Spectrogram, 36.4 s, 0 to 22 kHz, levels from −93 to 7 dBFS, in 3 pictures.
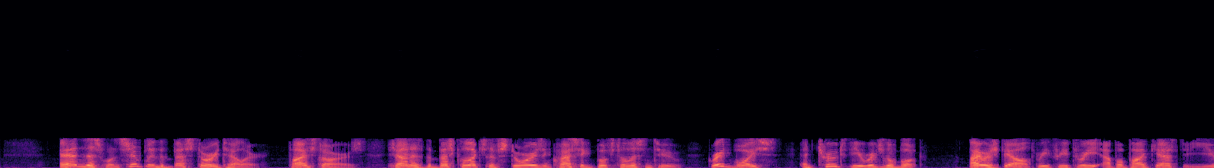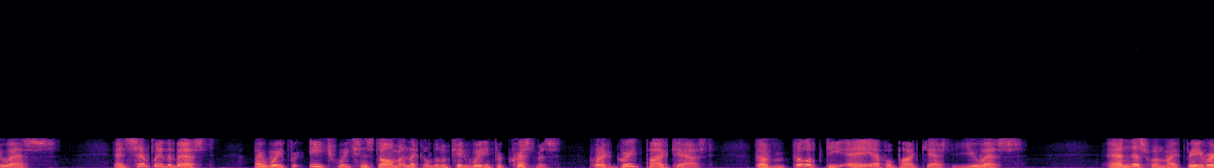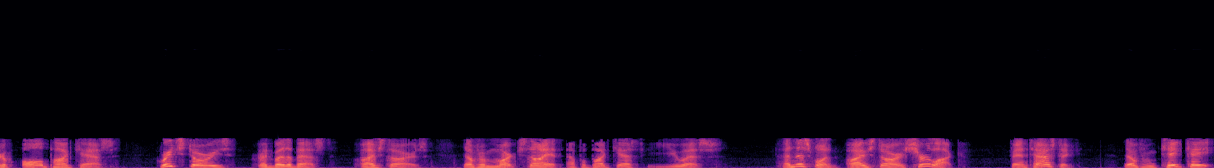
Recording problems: garbled, watery; badly; nothing above 4 kHz

